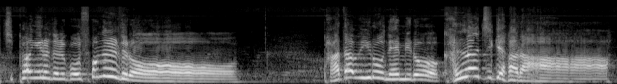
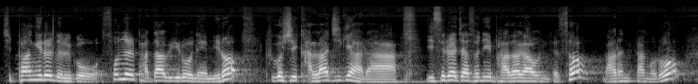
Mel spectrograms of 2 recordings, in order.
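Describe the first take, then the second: First: Slow verse with long held endings; call-and-repeat proclamation. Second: Said in the usual way. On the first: Shown as a demonstration. Preacher has congregation repeat the verse, slow drawn-out proclamation. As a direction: stretch out the last syllables of 들어 and 하라. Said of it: "따라합시다". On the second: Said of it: "읽어보겠습니다".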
